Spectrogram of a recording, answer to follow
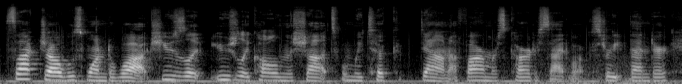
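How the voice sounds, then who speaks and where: A woman's voice: fairly low pitch, fairly even intonation, normal speed, slight background noise, lightly acted. A woman voicing a folksy, streetwise street-gang member telling an old story, with a Southern US accent. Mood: streetwise, matter-of-fact. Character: rough street-gang storyteller, plain-spoken old comrade of a boss. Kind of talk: dramatic first-person story reading.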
